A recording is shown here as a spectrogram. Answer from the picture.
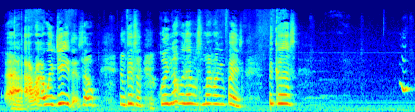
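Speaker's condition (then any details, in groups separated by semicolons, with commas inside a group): Cerebral palsy; uses wheelchair, age 42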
